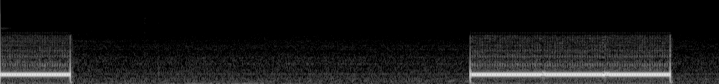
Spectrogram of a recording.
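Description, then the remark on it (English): An outgoing Skype call rings unanswered: a steady electronic ringback tone sounds briefly, pauses for about four seconds, then rings again for two seconds, loud and clear with no voices. “Okay, well, Devin is not picking up the phone.”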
